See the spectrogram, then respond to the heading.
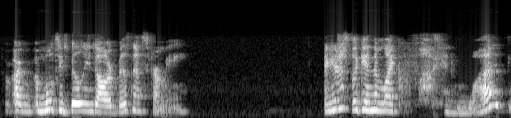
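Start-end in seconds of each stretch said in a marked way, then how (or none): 5.0-6.4 low, soft, slow stunned disbelief; quietly baffled "what"; dumbfounded. Retold or imitated. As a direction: mumble it like you can't believe your ears. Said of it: "you're looking at them dumbfounded".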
